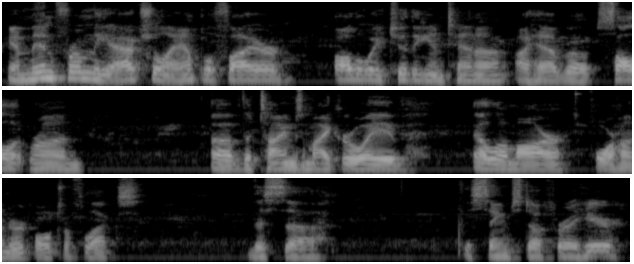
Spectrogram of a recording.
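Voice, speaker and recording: A man's voice: medium pitch, level tone, unhurried, darkish tone. A man giving a casual, unscripted tour of his hobby gear, rambling and thinking aloud in a folksy way. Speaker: hobbyist radio operator giving a station tour. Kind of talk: casual unscripted equipment walkthrough. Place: indoors at home radio bench. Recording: noticeable background noise, home video.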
